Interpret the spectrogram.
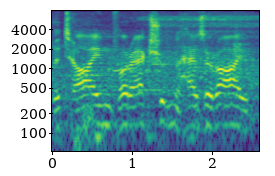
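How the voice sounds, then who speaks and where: A man's voice: mid-range voice, little pitch movement, over music. A man voicing a solemn mystical oracle in a video game, pronouncing rhymed counsel through heavy echo. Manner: slow, chanting, pronouncing. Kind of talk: video game character acting. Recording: echoing hall reverb, noisy ambience.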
